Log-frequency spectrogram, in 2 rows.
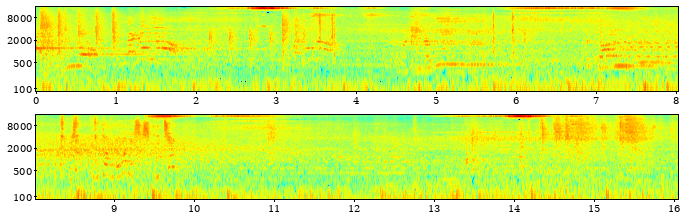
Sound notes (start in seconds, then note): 2.8 bangs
